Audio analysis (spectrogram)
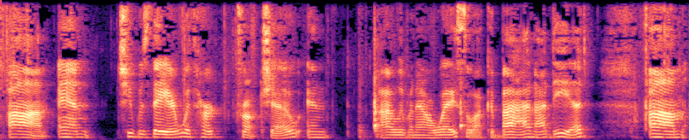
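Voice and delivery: normal talking voice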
